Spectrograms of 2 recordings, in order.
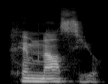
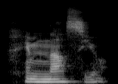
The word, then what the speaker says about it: gimnasio: लेकिन जब ये ई और आई के पहले आता है, जैसे सी आता था, तो इसका प्रोनाउंसिएशन एच होगा, kind of H, like gente, gente, Argentina,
